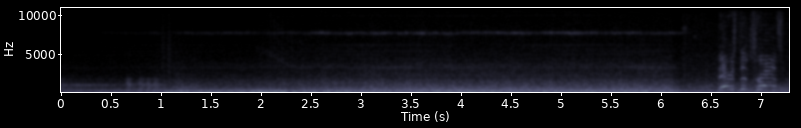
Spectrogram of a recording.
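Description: A spacecraft engine rumbles deeply.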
